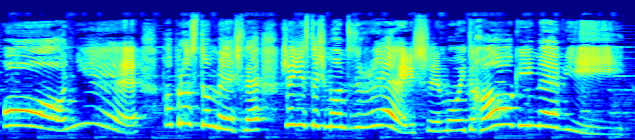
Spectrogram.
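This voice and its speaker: A woman voicing a timid, sly, flattering male politician with a wheedling, hesitant manner in a satirical audio play. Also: very high voice, takes it slowly, soft background music, pitched above the performer's own voice, heavily acted. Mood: evasive, flattering.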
